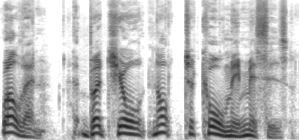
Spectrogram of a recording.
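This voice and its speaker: A man voicing a tall, proud older woman with an upper-class English accent, brisk and wry in an audiobook. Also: a little high, wildly swooping pitch, dry recording, studio quality, exaggerated voice. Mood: commanding. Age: over forty. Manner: brisk, commanding, wry and talkative. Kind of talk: audiobook dialogue.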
